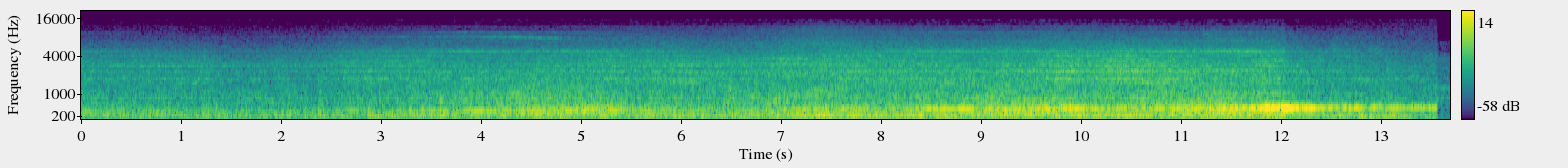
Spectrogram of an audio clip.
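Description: Class 390 Pendolino electric train running past along the platform, its coaches rumbling by with a steady whine. It grows louder and is loudest as the rear cab goes by about twelve seconds in.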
